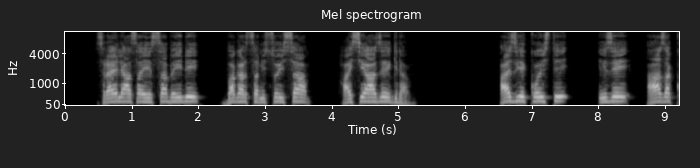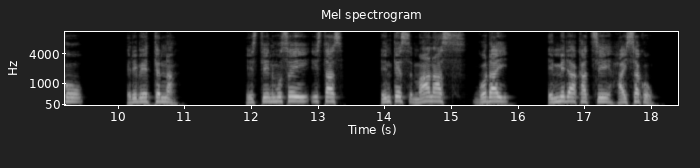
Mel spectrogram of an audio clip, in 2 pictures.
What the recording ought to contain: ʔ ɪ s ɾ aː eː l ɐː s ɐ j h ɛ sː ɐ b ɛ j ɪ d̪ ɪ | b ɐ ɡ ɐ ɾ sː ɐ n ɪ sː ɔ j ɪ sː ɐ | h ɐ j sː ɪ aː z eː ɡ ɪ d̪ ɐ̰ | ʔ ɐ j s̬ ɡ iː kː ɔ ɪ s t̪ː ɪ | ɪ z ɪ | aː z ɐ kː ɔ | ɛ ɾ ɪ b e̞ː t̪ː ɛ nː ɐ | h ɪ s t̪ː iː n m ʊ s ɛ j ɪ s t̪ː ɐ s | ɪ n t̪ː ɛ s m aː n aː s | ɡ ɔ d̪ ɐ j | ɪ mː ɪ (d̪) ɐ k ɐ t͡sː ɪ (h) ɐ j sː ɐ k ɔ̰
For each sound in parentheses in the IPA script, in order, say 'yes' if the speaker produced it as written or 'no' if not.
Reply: yes, yes

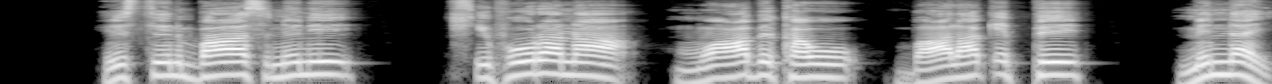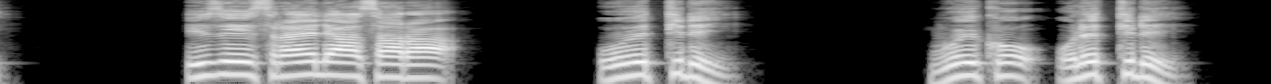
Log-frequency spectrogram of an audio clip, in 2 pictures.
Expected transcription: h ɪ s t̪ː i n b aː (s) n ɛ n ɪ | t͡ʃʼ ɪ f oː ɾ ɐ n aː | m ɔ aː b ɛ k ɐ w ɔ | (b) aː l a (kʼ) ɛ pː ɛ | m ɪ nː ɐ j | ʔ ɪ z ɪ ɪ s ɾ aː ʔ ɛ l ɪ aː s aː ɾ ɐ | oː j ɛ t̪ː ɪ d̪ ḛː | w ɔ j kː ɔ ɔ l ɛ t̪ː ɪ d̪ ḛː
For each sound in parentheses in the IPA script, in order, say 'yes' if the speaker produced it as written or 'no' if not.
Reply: yes, yes, yes

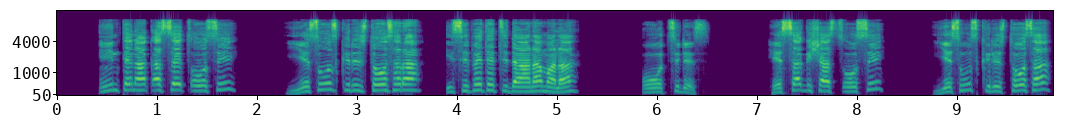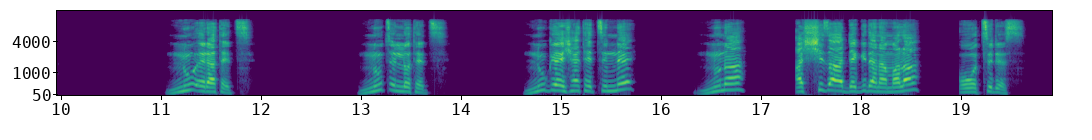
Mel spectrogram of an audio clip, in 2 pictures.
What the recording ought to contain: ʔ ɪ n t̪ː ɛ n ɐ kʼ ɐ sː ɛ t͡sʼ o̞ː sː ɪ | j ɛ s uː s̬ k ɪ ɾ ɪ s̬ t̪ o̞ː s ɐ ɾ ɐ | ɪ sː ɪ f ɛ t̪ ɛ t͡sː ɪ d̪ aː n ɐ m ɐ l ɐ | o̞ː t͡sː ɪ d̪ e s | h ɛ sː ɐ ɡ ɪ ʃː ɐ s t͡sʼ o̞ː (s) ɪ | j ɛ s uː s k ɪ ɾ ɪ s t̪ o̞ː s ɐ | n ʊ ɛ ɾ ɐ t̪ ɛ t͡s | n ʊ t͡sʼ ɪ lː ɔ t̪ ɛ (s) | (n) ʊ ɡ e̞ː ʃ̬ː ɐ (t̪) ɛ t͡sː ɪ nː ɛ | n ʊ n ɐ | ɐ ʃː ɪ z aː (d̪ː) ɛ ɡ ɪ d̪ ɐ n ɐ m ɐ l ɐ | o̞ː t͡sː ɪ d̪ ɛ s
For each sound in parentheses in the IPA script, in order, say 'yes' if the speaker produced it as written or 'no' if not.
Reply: no, no, yes, yes, no

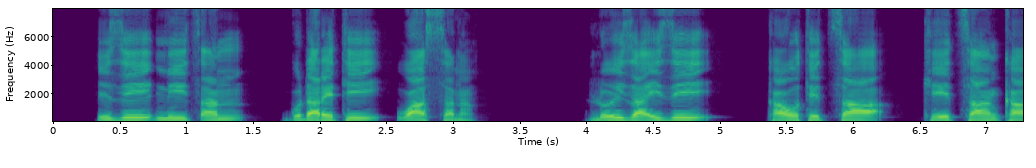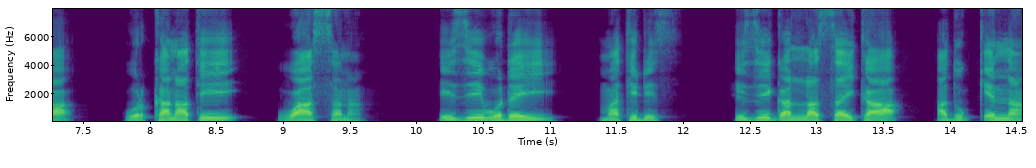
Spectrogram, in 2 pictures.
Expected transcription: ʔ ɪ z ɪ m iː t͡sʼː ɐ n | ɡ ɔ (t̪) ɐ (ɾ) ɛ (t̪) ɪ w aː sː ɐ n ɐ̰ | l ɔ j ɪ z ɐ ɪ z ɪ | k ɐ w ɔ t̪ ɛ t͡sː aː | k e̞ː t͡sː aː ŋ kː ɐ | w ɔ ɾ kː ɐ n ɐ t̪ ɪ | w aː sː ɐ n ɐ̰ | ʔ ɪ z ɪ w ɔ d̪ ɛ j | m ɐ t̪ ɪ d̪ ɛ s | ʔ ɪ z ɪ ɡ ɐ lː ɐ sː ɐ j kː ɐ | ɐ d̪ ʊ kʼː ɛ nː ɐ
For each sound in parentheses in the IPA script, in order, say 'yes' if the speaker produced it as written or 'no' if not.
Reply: no, yes, yes

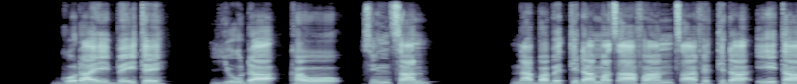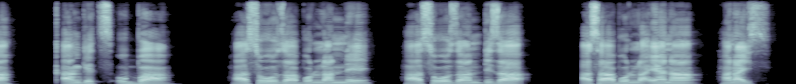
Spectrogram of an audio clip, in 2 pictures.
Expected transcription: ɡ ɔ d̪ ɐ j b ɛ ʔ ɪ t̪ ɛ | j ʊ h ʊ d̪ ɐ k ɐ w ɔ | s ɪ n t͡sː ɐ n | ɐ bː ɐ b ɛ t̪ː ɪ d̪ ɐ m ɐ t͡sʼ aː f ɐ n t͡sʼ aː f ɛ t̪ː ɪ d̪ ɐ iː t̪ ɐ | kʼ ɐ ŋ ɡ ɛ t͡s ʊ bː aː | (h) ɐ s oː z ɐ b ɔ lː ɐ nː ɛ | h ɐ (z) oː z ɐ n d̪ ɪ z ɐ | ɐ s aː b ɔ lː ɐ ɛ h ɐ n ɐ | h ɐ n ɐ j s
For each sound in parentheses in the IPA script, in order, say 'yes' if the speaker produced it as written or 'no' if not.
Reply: yes, no

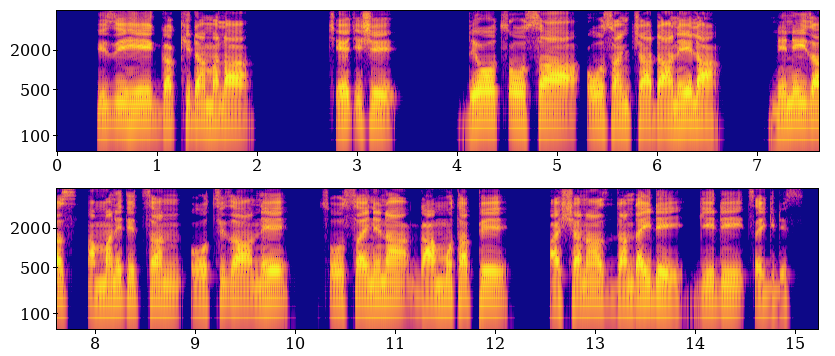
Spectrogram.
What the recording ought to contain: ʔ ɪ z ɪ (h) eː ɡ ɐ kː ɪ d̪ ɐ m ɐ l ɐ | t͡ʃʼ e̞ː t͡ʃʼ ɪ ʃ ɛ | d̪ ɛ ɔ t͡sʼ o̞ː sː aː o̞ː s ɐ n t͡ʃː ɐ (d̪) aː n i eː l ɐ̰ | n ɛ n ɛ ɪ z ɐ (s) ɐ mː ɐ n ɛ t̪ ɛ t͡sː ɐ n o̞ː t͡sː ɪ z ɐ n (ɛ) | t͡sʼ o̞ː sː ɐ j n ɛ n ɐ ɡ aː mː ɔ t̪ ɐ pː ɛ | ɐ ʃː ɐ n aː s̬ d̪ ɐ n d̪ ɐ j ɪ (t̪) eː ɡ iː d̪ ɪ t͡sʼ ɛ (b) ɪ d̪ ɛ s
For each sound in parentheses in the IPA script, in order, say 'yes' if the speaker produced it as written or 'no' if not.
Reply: yes, yes, yes, yes, no, no

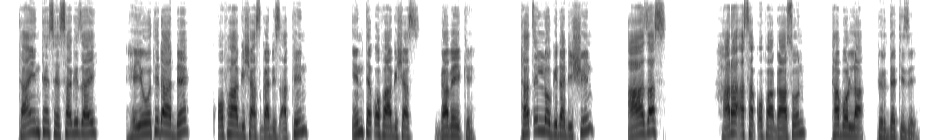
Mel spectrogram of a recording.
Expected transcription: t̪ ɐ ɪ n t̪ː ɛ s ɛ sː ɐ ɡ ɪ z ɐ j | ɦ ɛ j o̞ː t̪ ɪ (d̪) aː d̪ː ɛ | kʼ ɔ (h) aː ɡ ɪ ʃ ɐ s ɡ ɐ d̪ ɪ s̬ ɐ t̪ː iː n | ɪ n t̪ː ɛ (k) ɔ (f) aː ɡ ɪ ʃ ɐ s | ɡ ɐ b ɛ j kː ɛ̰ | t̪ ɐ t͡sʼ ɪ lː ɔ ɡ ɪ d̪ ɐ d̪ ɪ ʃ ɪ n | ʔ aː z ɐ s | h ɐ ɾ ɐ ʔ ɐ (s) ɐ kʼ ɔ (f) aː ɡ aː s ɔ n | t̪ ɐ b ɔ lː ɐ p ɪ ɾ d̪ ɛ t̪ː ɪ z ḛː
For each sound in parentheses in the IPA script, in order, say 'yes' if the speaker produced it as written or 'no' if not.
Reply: yes, no, no, yes, yes, yes

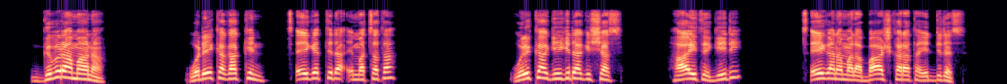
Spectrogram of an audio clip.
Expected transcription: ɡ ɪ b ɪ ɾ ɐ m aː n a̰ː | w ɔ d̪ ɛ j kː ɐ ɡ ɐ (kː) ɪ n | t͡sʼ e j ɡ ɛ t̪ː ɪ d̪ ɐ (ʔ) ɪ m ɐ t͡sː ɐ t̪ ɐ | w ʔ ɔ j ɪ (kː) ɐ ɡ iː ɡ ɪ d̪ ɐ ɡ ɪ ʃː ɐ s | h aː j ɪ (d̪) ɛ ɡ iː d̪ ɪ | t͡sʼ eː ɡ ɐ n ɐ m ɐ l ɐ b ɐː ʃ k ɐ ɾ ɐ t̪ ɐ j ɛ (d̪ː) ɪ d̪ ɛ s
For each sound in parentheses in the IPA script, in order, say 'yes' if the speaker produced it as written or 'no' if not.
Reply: yes, yes, yes, no, yes

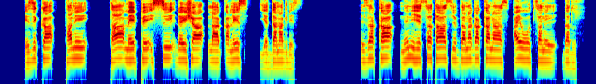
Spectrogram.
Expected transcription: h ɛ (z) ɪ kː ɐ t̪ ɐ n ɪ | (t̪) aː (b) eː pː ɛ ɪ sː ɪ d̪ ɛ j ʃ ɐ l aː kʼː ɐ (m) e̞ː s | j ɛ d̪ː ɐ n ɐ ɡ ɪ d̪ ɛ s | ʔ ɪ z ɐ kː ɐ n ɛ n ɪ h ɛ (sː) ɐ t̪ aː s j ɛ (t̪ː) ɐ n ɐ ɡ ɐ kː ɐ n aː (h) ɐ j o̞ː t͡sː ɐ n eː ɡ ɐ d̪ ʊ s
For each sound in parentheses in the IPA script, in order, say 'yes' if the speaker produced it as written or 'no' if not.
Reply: yes, yes, no, no, yes, no, no

